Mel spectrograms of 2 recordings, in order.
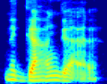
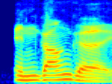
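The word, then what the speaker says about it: nganga: you who don't know it's spelled in a way that never should be uh I'm sure it makes more sense in like a different like you know but it's n g a n g a so it's not in ganga is it doesn't it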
